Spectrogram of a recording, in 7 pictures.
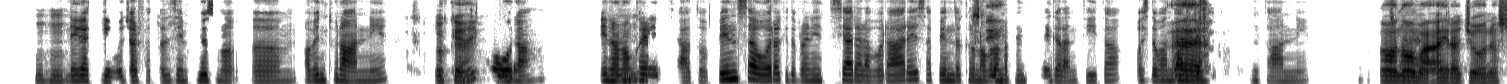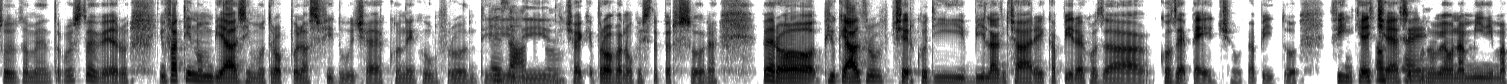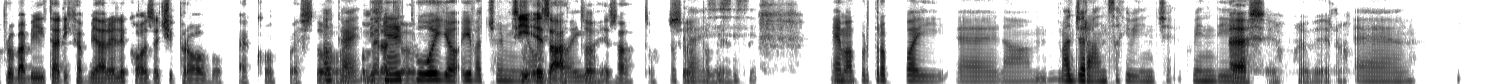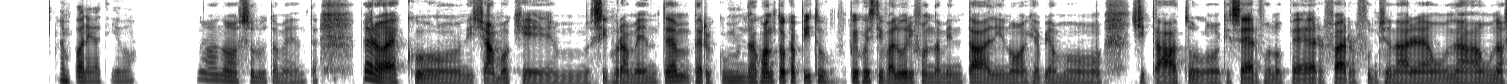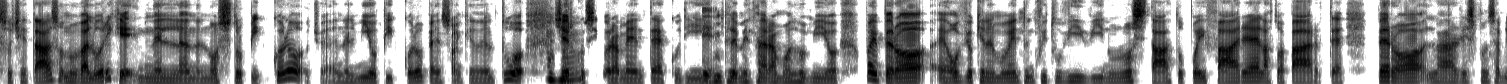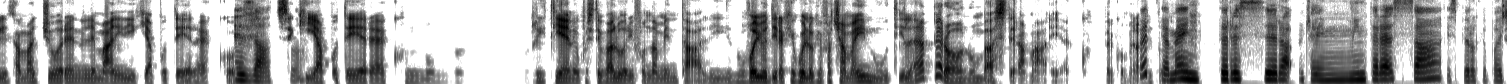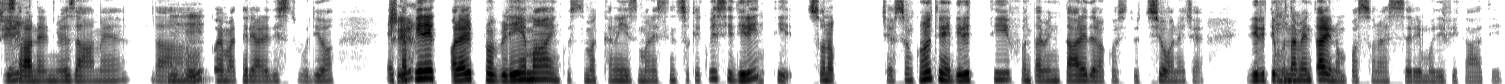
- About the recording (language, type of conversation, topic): Italian, unstructured, Quali valori ritieni fondamentali per una società giusta?
- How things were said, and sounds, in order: other background noise; tapping; unintelligible speech; unintelligible speech; "Cioè" said as "ceh"; "cioè" said as "ceh"; "assolutamente" said as "solutamente"; "purtroppo" said as "purtrò"; lip smack; laughing while speaking: "implemetare a modo mio"; "implementare" said as "implemetare"; "cioè" said as "ceh"; other noise; "questi" said as "quessi"; "cioè" said as "ceh"; "contenuti" said as "conenuti"; "fondamentali" said as "fontamentali"; "cioè" said as "ceh"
